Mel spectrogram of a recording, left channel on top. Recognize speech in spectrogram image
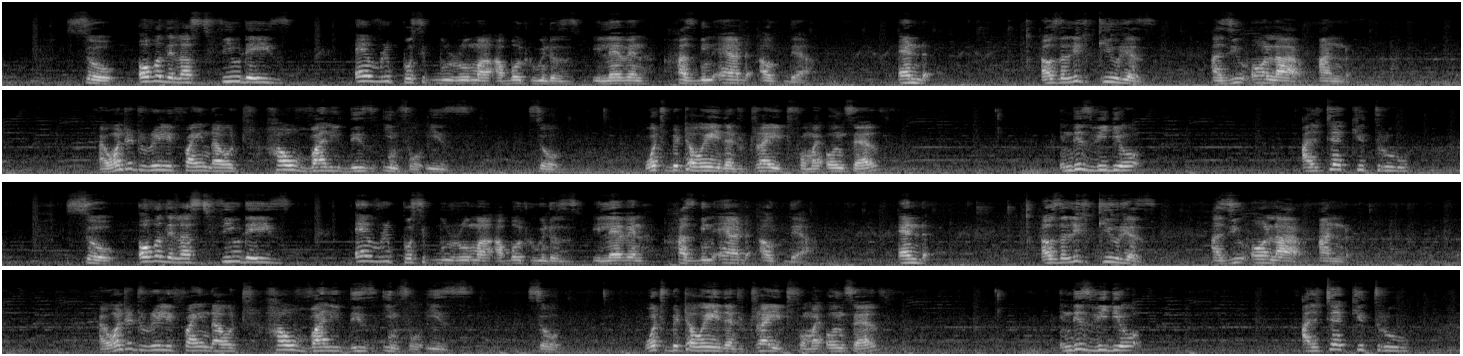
So, over the last few days, every possible rumor about Windows 11 has been aired out there. And I was a little curious, as you all are, and I wanted to really find out how valid this info is. So, what better way than to try it for my own self? In this video, I'll take you through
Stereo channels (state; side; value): normal; both; correlation 0.38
